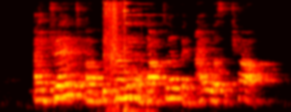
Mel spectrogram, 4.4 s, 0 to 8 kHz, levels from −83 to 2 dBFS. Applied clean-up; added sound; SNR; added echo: classical method WPE with log-MMSE.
